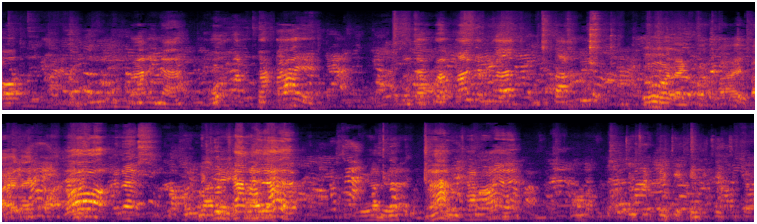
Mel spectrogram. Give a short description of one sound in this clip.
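Several men and women talk and murmur together in a busy room.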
